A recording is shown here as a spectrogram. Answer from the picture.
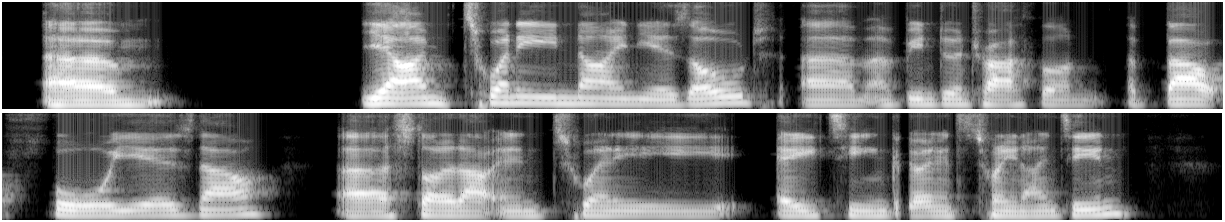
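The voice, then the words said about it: English accent. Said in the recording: “I was originally from England, which is why I've got an English accent.”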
